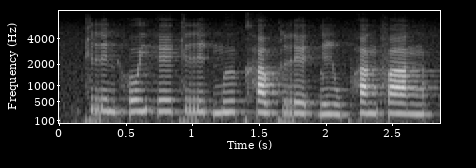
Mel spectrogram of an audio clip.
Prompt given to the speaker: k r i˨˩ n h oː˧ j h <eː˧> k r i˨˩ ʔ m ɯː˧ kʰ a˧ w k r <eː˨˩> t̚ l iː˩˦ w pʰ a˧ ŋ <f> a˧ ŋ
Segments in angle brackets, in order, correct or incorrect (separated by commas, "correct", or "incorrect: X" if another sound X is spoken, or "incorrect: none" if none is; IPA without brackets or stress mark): correct, correct, correct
